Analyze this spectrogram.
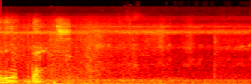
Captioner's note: insects chirping; frogs croaking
